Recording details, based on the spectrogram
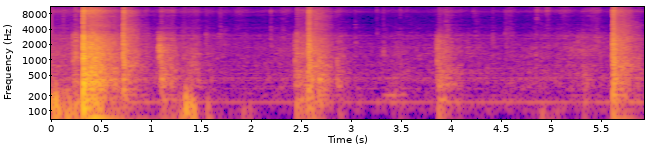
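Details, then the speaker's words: Refrigerator middle door after its rusted hinge pin was sanded and lubricated: dull door thumps and latch clicks with no creak or squeal as the door swings; hinge now quiet. "我们涂一这个润滑油在上面，它再也不会生锈了。这样转起来就利索了。"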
